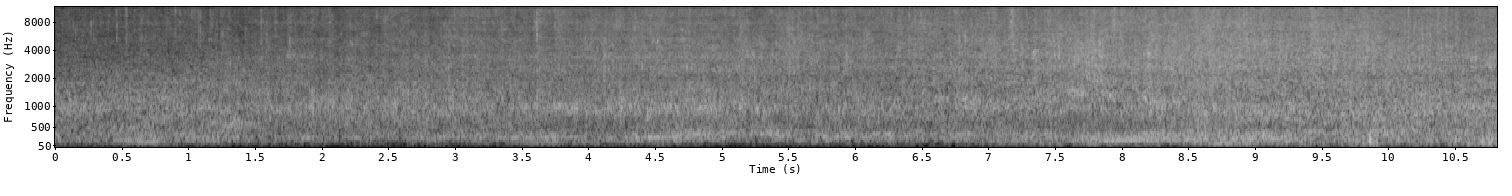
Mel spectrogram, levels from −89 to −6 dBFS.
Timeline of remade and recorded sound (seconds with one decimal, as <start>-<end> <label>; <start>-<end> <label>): 0.0-1.2 recorded; 1.2-6.3 remade; 6.3-7.5 recorded; 7.5-8.9 remade; 8.9-10.8 recorded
